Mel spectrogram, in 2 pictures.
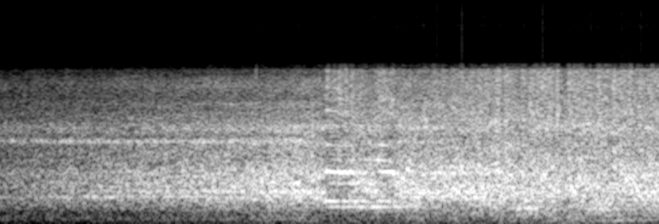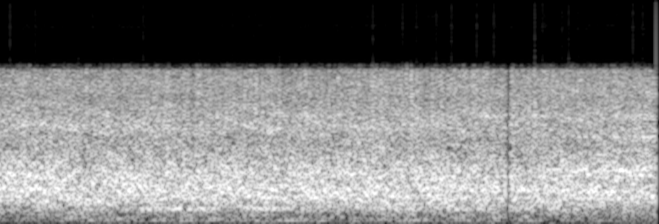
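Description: MBTA push-pull commuter train passing close at speed, coaches first and the diesel locomotive at the rear: a rushing noise of wheels on rail that builds quickly over the first two seconds and then holds steady and loud as the coaches go by. A short tone sounds briefly about two and a half seconds in.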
